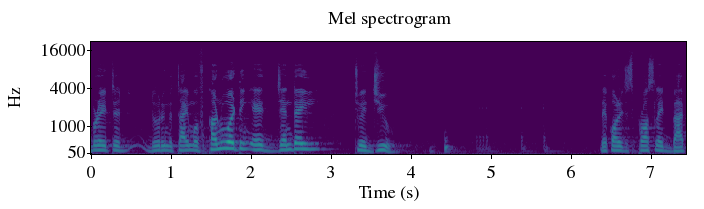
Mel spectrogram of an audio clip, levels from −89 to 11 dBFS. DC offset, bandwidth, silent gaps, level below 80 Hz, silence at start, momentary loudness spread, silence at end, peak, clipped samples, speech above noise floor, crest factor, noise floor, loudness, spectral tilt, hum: under 0.1%; 17.5 kHz; none; -78 dBFS; 0 s; 23 LU; 0 s; -26 dBFS; under 0.1%; 35 dB; 22 dB; -81 dBFS; -46 LUFS; -6 dB/octave; none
